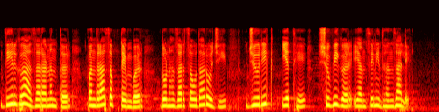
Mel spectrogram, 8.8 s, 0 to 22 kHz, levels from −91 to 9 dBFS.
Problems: none marked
